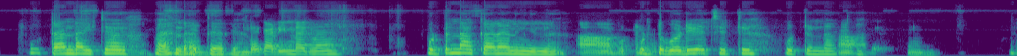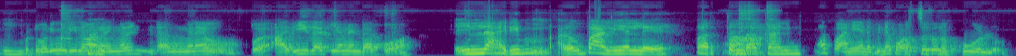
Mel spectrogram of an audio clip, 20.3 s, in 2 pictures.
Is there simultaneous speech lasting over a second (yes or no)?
no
